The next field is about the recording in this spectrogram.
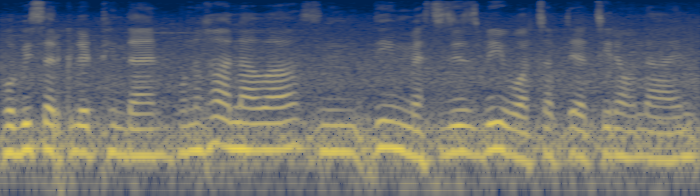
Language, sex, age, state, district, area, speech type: Sindhi, male, 18-30, Maharashtra, Thane, urban, spontaneous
